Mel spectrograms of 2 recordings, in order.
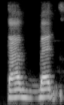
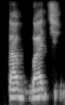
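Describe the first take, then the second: First: The final t is released with a light, moderate breath. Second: The final t is released with heavy, ch-like breath. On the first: The speaker calls it right. "tapi tabat tabat gitu" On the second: The speaker calls it wrong. "jadi bukan ta tapi ca"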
